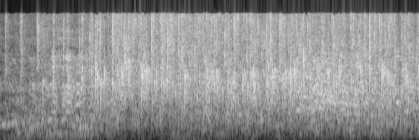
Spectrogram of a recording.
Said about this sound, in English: He applauded himself.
